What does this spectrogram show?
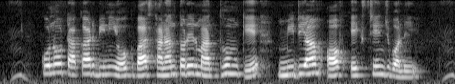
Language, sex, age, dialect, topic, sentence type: Bengali, female, 36-40, Standard Colloquial, banking, statement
